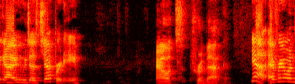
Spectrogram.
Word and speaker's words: Trebek: at the beginning of every episode who says tree Beck why does everyone say Alex Trebek when the guy introducing him on the show pronounce it as Trebek we are [ __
